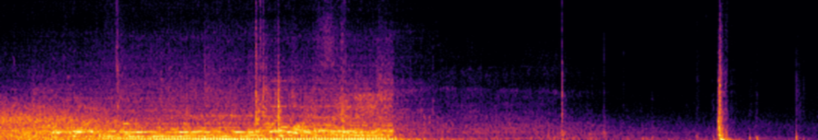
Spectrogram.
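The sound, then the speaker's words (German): An arriving vehicle rumbles in loudly with a sustained high squeal, then cuts off abruptly after about five seconds, leaving quiet clicks and a sharp door-like thump near the end. “Hörst du dieses Quietschen? Ich glaube, er kommt schon.”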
